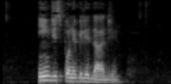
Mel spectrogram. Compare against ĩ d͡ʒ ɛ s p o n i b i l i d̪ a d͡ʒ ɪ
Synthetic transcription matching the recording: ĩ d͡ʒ i s p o n i b i l i d̪ a d͡ʒ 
